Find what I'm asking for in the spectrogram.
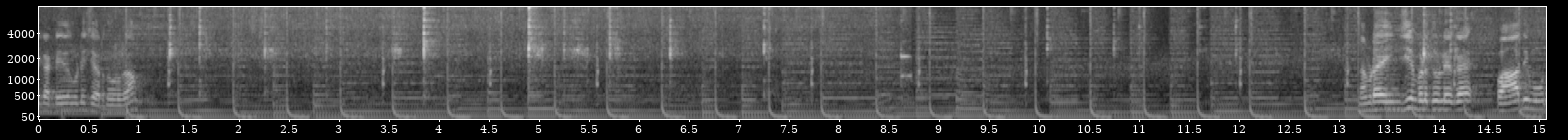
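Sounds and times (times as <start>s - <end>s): ginger and garlic sizzling in oil: 0.0s - 15.0s
metal spoon scraping pan: 1.2s - 6.6s, 9.9s - 12.2s.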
